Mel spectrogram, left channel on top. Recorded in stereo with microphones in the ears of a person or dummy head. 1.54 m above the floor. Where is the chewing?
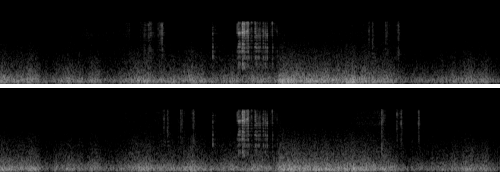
20° left (ahead or behind).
